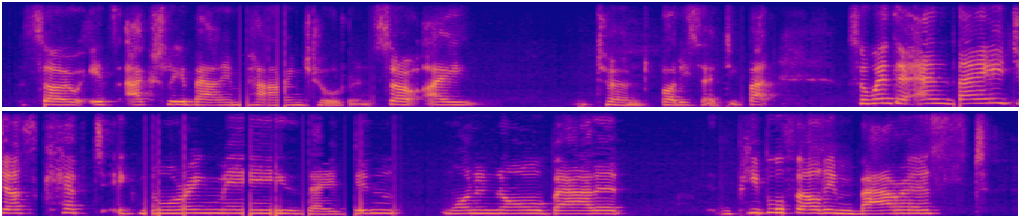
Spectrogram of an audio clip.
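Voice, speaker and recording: In an Australian accent, a woman speaks at a moderate pace with a high pitch and ordinary pitch variation. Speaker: children's author and teacher. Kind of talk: interview.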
